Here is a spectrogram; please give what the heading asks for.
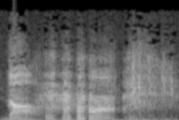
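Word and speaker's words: Dahl: And incidentally, friends, Alen Dah is pronounced doll.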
